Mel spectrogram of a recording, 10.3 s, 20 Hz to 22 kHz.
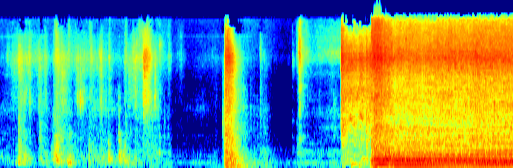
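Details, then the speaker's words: Pontiac Firebird Bandit II, LS1 swapped, with an RV cam: short crank, catches, then a loud, choppy, loping idle; lopey idle from an aggressive camshaft. "well why don't you fire it up for us let's let's hear what that RV camp Sands like"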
